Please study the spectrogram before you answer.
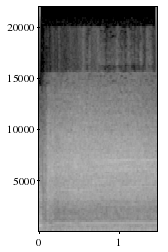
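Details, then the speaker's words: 16-year-old diesel Ford Fiesta, passenger-side power window running: smooth, even motor hum at steady pitch through the whole travel, no binding or clicking; window works normally. "Well, it works. Well, that's all right then."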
